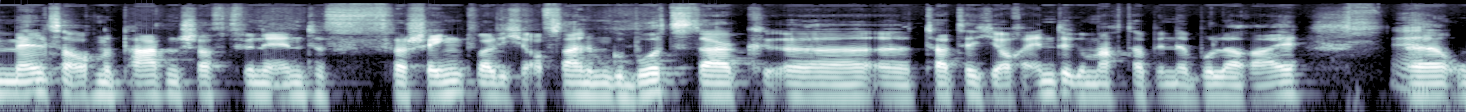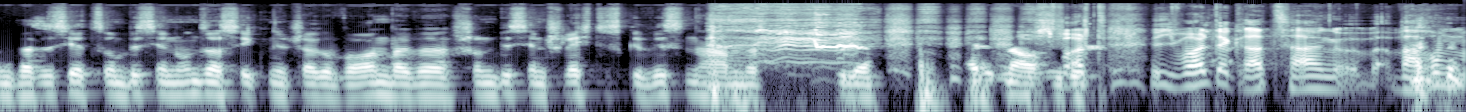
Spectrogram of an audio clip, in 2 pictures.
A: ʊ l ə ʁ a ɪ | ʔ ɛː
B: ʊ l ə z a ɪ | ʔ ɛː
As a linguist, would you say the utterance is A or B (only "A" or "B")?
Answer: A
